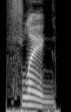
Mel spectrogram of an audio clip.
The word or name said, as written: fling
